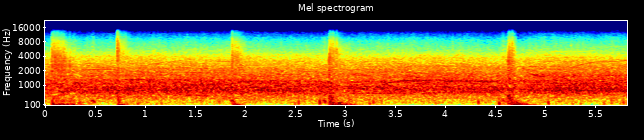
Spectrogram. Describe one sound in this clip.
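Wrestlers thud onto a ring's canvas.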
